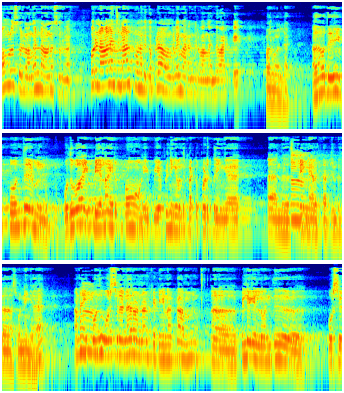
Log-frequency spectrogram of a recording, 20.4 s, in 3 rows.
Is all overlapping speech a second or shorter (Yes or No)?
Yes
